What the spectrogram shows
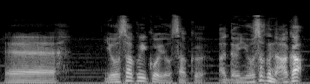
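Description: Low-voiced man grumbling through a stream. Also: lively intonation, unhurried, a bit bright, soft background music. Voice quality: frequent throat clearing. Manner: grumbling, talks to himself, mock-annoyed asides. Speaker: livestream host reading listener comments. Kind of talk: casual late-night stream chat.

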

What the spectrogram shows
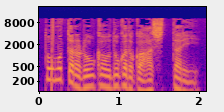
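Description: A man voicing a stubborn, level-headed young woman in a horror game, speaking with calm, matter-of-fact insistence. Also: medium pitch, quick pace, dry recording, voice pushed up. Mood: insistent.

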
